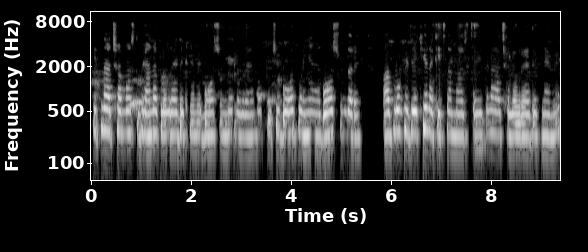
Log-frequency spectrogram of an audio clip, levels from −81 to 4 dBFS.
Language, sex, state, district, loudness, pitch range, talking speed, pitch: Hindi, female, Bihar, Araria, -16 LUFS, 230-250 Hz, 235 wpm, 240 Hz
